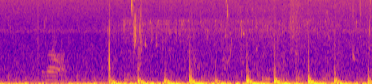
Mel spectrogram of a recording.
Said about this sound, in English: Rountree captures these haddock breeding as boats buzz in the background.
